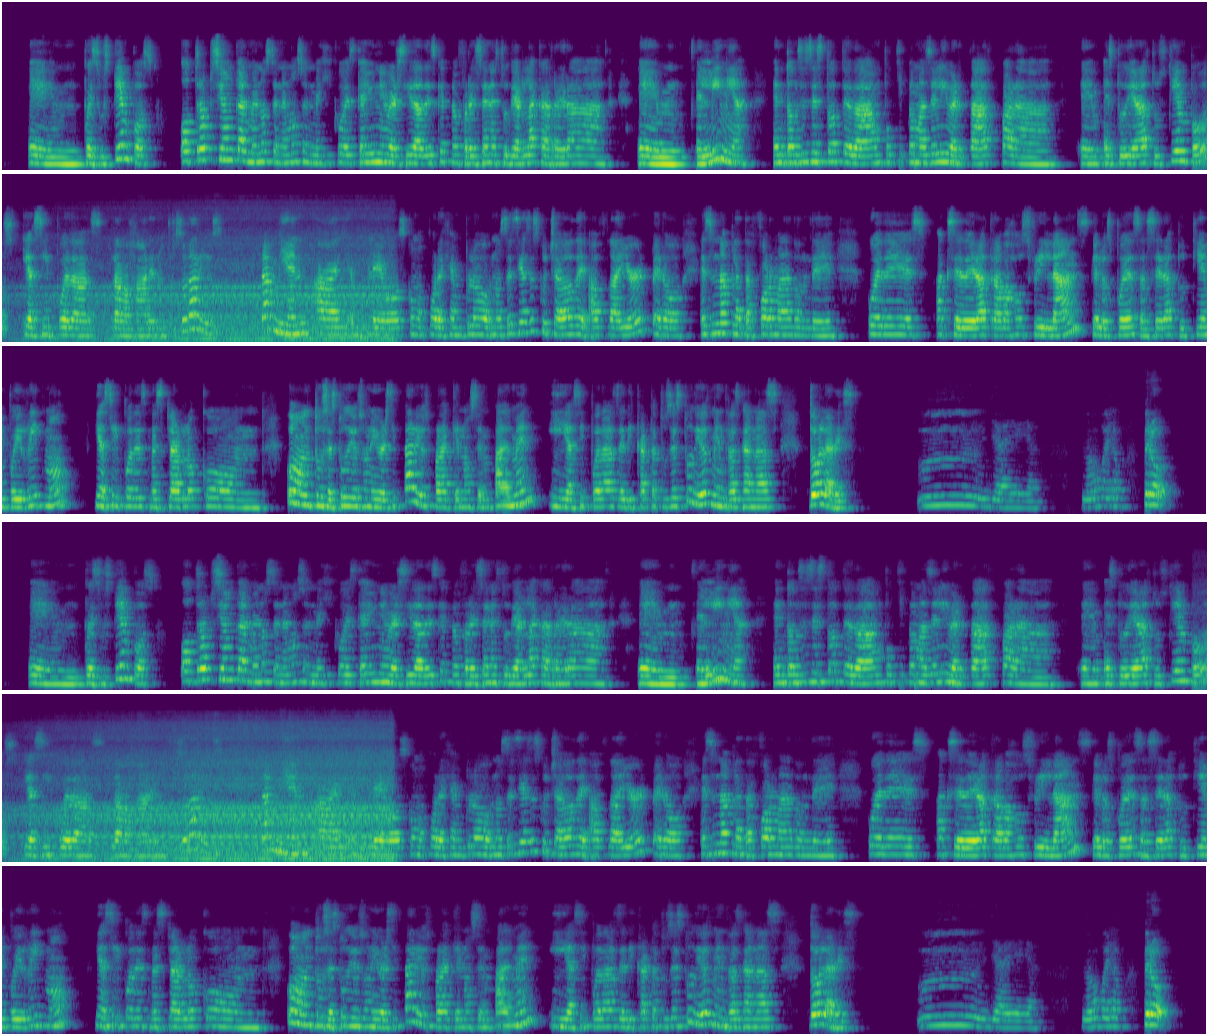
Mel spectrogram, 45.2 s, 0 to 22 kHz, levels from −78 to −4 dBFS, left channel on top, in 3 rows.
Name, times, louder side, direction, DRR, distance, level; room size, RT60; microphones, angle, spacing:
voice 1, 0.3-1.9 2.2-9.3 9.6-13.2 13.5-17.8 18.3-30.9 31.3-40.7, left 2 dB, 75° left, 4 dB, 0.5 m, -22 dB
sound 1, 14.9-20.0, right 4 dB, 55° right, 0.3 m, -27 dB
voice 2, 41.6-43.0 43.6-44.8, right 3 dB, ahead, -5 dB, 1.3 m, -26 dB
3.3 x 2.2 x 3.2 m, 0.33 s
head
